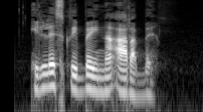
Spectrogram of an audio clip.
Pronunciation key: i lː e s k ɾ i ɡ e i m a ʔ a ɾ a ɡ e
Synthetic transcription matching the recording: i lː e s k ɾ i b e i n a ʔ a ɾ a b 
